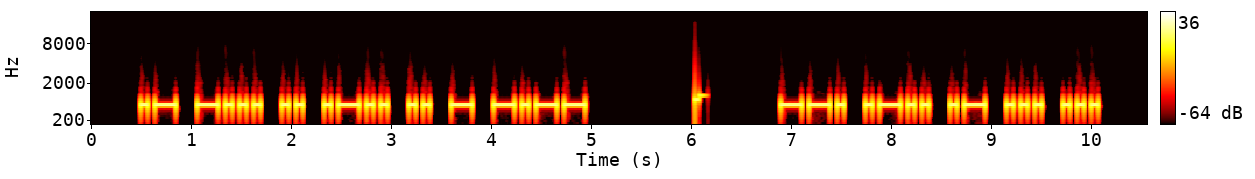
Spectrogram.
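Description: Morse code word drill at a steady 17 words per minute: a single clear mid-pitched beep keyed into rapid dots and dashes, in two runs split by a brief pause and a sharp click, with no voices.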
